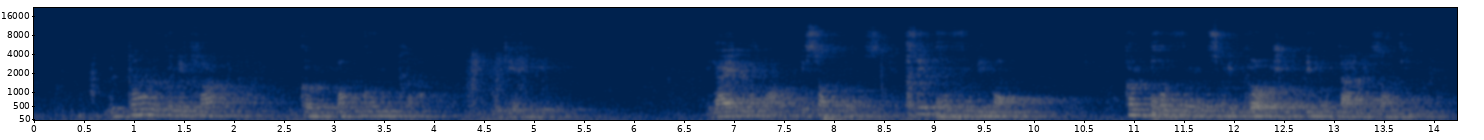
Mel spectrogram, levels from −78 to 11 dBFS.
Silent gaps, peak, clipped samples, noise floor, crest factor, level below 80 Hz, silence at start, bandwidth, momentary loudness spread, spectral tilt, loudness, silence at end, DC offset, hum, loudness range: none; -22 dBFS; under 0.1%; -62 dBFS; 20 dB; -62 dBFS; 0 s; 13 kHz; 21 LU; -6 dB/octave; -42 LUFS; 0 s; under 0.1%; none; 6 LU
